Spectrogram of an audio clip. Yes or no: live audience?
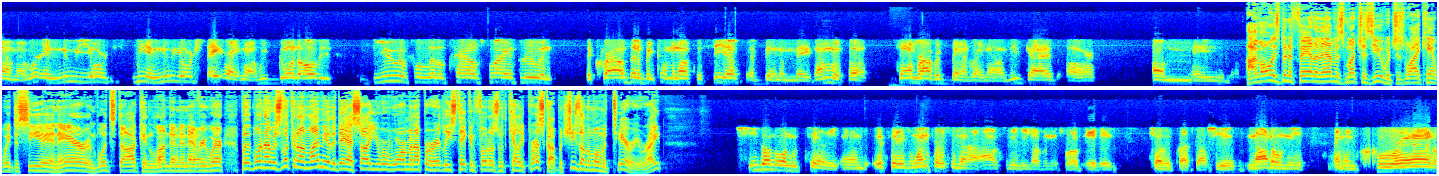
no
